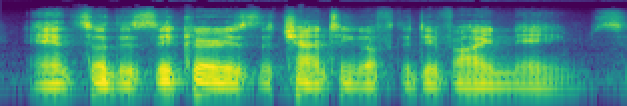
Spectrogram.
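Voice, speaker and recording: Very deep and low, a man's voice carries vocal fry at a moderate pace. His intonation is monotone and flat. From East Africa, family of Indian origin. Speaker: refugee lawyer and human rights activist. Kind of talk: interview.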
